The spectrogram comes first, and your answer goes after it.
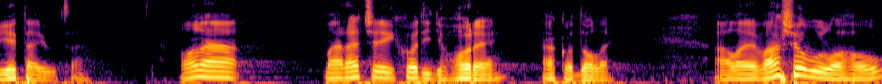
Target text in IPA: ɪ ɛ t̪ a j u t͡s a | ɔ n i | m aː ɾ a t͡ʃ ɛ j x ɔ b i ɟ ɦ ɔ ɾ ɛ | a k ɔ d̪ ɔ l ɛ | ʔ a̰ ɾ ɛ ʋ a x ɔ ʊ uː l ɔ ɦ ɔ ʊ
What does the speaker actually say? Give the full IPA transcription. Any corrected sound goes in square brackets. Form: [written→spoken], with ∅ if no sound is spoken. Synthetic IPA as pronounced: ɪ ɛ t̪ a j [u→uː] t͡s a | ɔ n [i→a] | m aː ɾ a t͡ʃ ɛ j x ɔ [b→ɟ] i ɟ ɦ ɔ ɾ ɛ | a k ɔ d̪ ɔ l ɛ | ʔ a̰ [ɾ→l] ɛ ʋ a [x→ʃ] ɔ ʊ uː l ɔ ɦ ɔ ʊ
